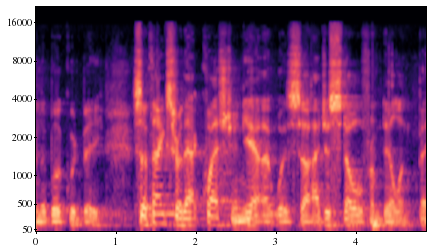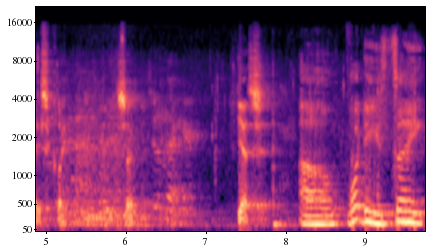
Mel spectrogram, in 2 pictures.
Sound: laughter

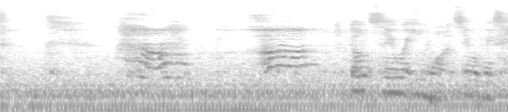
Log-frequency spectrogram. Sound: groaning

